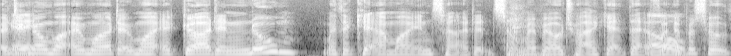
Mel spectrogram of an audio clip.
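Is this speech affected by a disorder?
Yes: deafness; brown cochlear implant on side of head, once damaged by water from hose and repaired; cannot answer phone calls, e.g. from Uber drivers.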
